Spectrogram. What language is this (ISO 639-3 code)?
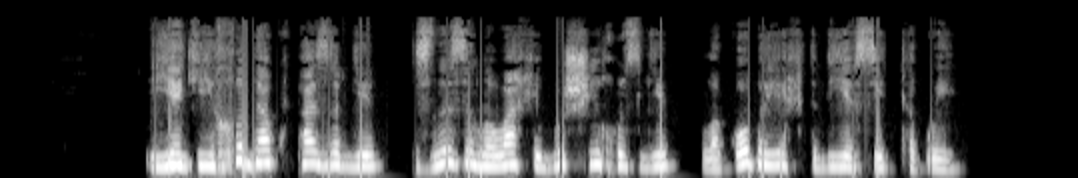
abk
